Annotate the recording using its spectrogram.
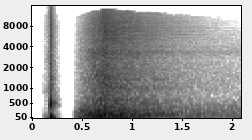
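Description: Logo-intro sound effect: a short pop, then a whoosh with a deep rumble that fades away over about a second and a half.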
